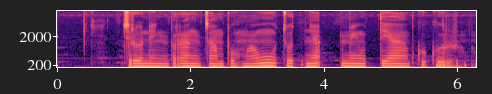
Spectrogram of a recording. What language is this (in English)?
Javanese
